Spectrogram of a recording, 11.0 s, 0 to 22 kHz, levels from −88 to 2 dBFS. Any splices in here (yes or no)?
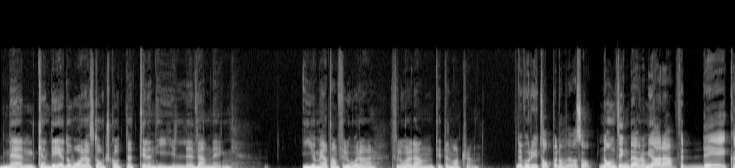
no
